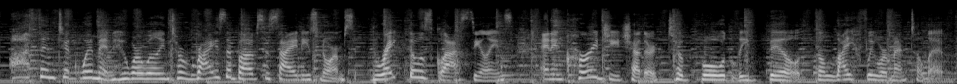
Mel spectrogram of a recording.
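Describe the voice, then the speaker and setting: A woman hosting an interview show, upbeat and playful, laughing easily with her guest. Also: a little high. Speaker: podcast host, general contractor. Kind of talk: scripted intro then casual interview.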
